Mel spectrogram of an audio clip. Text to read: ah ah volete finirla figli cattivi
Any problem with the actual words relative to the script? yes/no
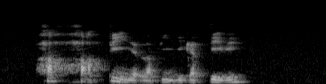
yes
